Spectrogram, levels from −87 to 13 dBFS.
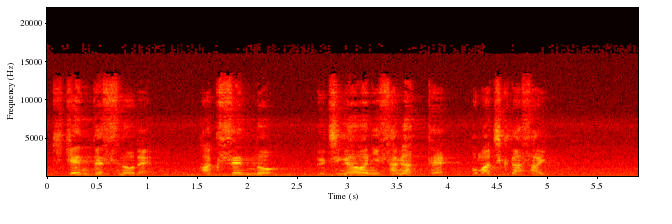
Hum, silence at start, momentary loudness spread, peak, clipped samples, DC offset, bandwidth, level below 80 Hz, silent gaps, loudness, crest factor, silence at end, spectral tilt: none; 0 s; 16 LU; -6 dBFS; under 0.1%; 1%; 17.5 kHz; -68 dBFS; none; -24 LUFS; 20 dB; 0 s; -1.5 dB/octave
